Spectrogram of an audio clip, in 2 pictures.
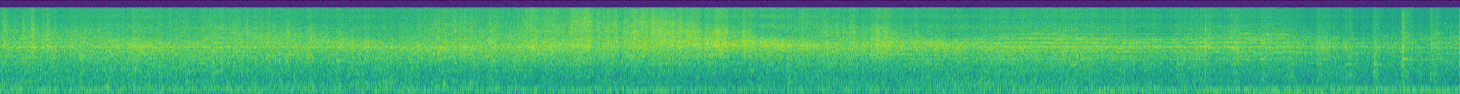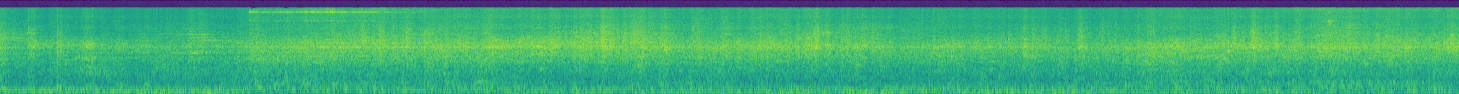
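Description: Freight train cars, covered hoppers and double-stacked container well cars, rolling past on the near track: a loud, steady noise of steel wheels on rail.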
